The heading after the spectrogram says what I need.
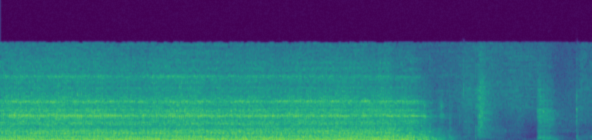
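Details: Sea-Doo XPDI after repair of a start-stall and uneven acceleration problem: steady, even engine note with quick regular beat, no stumbles or surging, then shutdown; normal running.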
